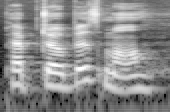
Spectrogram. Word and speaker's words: Pepto Bismol: pink medicine right how do you say that Pepto Bismol yeah that's it I have I don't say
